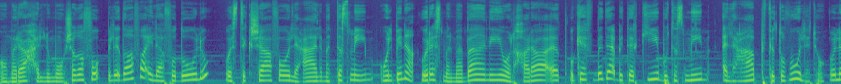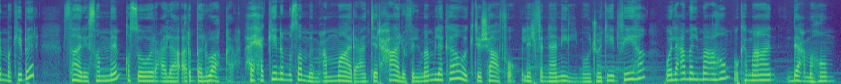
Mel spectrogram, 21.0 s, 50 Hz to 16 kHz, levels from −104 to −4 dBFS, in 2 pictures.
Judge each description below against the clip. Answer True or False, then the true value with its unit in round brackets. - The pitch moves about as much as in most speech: True (4.3 semitones)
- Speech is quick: False (125 wpm)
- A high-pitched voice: True (210 Hz)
